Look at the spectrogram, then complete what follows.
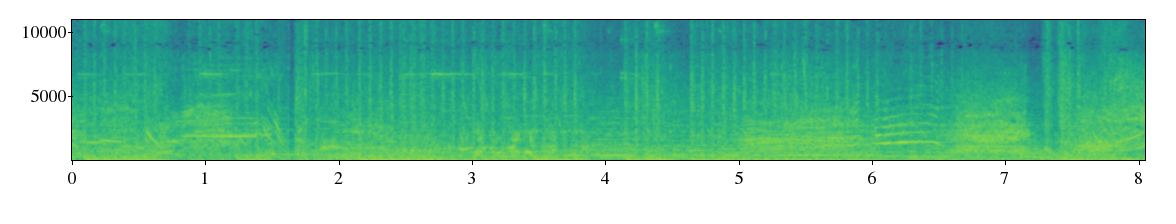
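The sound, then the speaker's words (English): Rapid gunfire rips at advancing bug creatures in a hostile film battle scene: dense, loud, continuous bursts and crashing impacts with no pause throughout. “they fire on the advancing bugs”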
